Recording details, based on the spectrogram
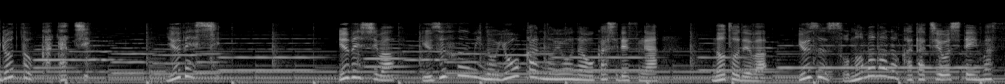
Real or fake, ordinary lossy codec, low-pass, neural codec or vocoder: real; none; 7.2 kHz; none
